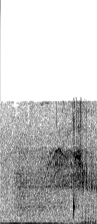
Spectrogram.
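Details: An English Bulldog sleeping and snoring, a deep, even drone held steadily through the clip, broken by a brief click near the end.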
